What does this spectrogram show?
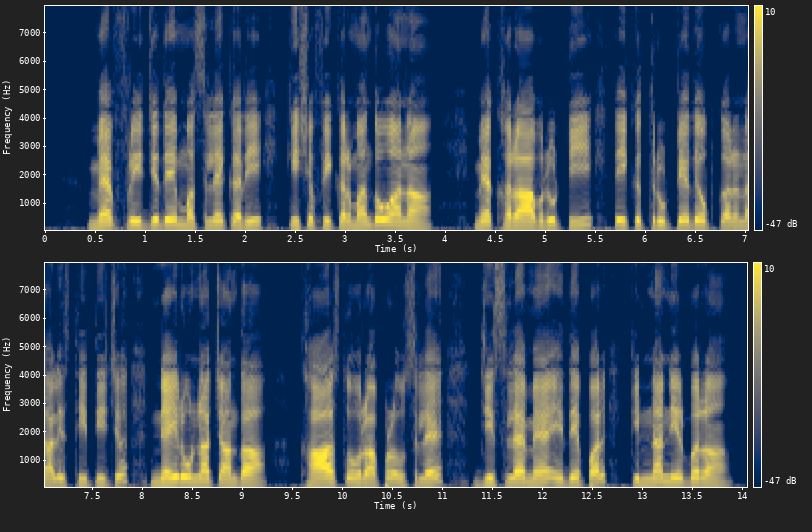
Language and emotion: Dogri, fearful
